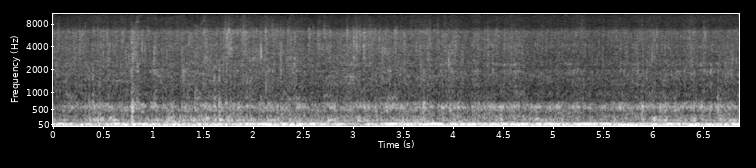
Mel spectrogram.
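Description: Mountain bike rolling slowly over a muddy, rutted trail: a steady low rumble from the bike-mounted camera shaking over the rough ground, with scattered clicks and rattles.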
